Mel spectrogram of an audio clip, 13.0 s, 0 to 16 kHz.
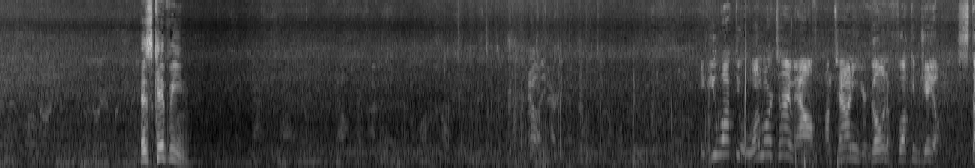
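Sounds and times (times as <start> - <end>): distant voices talking: 0.0 - 13.0
footsteps on asphalt: 5.8 - 11.4.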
